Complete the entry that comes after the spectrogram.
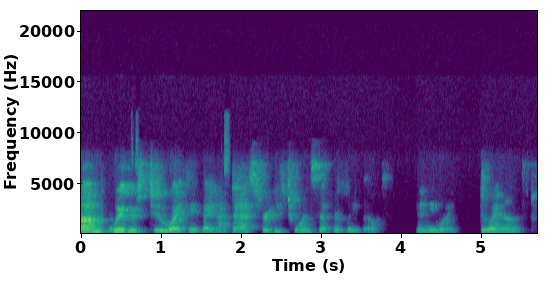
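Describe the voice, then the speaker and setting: A woman's plain, everyday voice, fairly low-pitched, fairly quick, with fairly even intonation and big swings in loudness. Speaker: mayor chairing council meeting. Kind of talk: council meeting chairing.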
